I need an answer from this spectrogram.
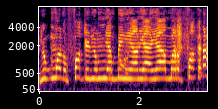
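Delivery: pretend shouting. Yelling at another speaker after being asked to yell in Spanish: mock yelling. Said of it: "yell at him in Spanish. Yell at him".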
